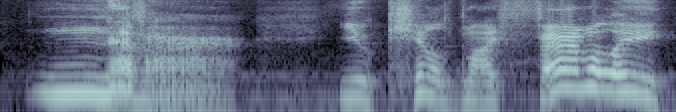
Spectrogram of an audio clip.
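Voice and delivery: high, loud scream of defiance; furious scream. Acted. Boy screaming back at his family's killer. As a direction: scream it in his face with all your hate. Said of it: "I screamed back at him".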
